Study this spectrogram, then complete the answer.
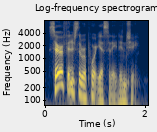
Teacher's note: The rising tone there means, I'm not sure. I need you to confirm it for me.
